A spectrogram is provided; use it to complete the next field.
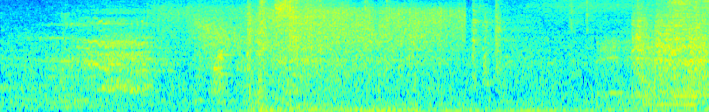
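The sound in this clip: Explosive booms and mechanical blasts as the radar is destroyed in the video game Metal Gear Solid, forming a dense, continuous rumble with a few heavier bursts rising out of it.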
